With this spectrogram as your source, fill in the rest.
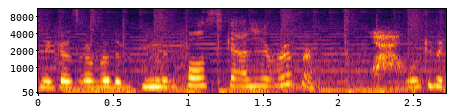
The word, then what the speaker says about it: Skagit: And it goes over the beautiful Skagit River. Wow, look at the color. And it's pronounced Skagit? Skagit, yeah, we learned that. It's not Skagit. Skagit. Ja. Skagit.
